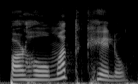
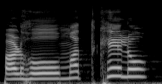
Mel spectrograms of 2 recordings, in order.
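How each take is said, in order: First: There is no pause inside the phrase. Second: There is a pause after mat. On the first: The meaning is unclear. "तीसरे वाक्य में चिन्ह न होने से कोई अर्थ स्पष्ट नहीं होता" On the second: Do not study, play. "पढ़ो मत फिर हमने कोमा लगाया, खेलो"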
